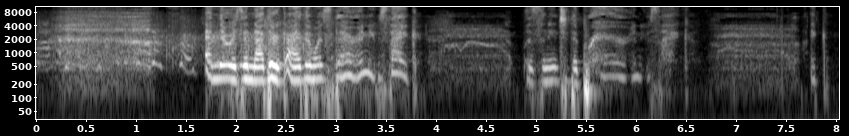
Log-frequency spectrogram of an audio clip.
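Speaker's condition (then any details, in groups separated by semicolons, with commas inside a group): Laryngeal cancer; voice lost during fifth pregnancy, diagnosed seven months later, natural treatments, recurred, tracheostomy; only little voice left, needs microphone turned way up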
